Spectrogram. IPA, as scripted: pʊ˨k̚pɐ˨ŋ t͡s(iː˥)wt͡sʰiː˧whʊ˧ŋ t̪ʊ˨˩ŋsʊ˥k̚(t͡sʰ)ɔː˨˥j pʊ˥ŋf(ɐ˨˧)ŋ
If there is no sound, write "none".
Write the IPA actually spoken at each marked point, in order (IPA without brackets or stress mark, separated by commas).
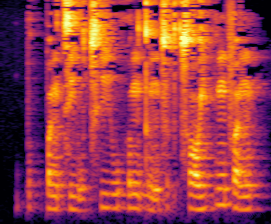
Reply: iː˨˩, t͡sʰ, ɐ˨˧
